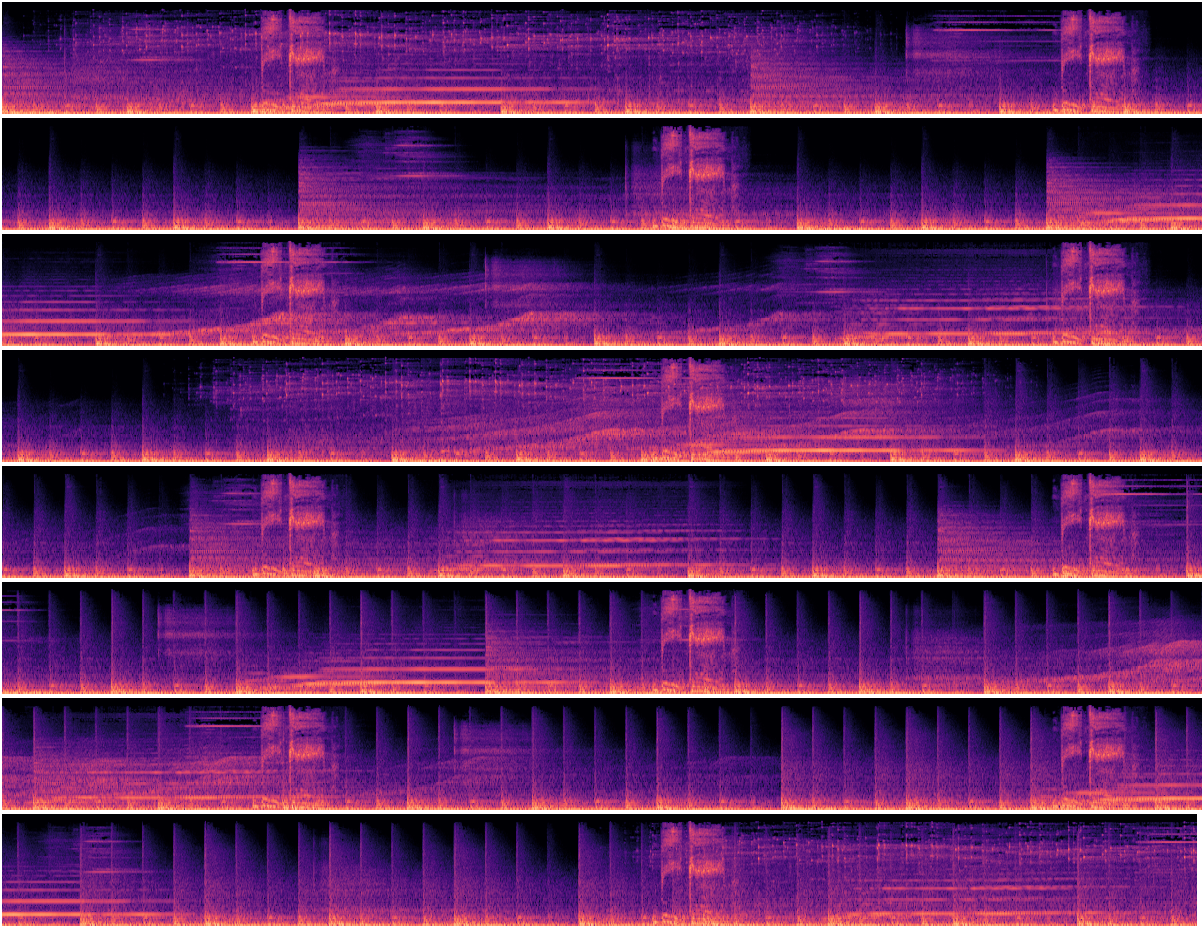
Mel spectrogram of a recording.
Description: Atonal
scary
tension
ominous
dark
suspense
haunting
eerie
drums
synthesiser
horror
ambience
pads
eletronic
